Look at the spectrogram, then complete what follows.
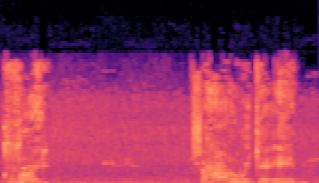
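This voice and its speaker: A man voicing a brash, friendly, scrappy young fighter in a video game cutscene, casual and plainspoken, under loud music. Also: a little high, big pitch swings, measured pace, background noise. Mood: eager. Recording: loud music over the dialogue.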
